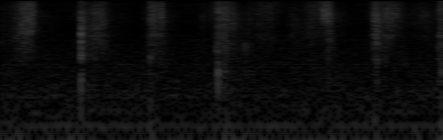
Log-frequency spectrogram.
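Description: A tarot deck being shuffled by hand, the cards flicking and slapping together in repeated short strokes, about three a second.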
